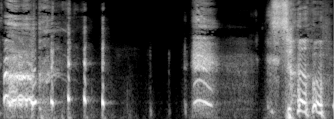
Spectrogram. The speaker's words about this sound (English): That was the most dramatic yawn I've ever seen.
